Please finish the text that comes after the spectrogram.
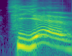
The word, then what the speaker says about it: Kyiv: However, it was brought to my attention over the weekend that Kyiv is the way that Ukrainians pronounce it. Kiev is the way that Russians pronounce it.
